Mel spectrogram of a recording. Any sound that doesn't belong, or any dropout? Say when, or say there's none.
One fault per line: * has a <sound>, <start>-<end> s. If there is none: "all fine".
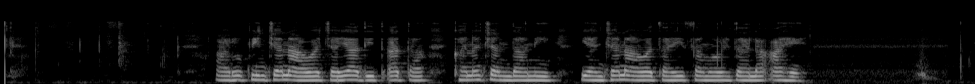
* has a whoosh, 9.1-9.4 s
